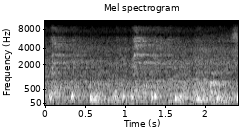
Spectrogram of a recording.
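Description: Heavy truck-mounted multiple rocket launcher with a steady low rumble as it drives past, with faint band music.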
